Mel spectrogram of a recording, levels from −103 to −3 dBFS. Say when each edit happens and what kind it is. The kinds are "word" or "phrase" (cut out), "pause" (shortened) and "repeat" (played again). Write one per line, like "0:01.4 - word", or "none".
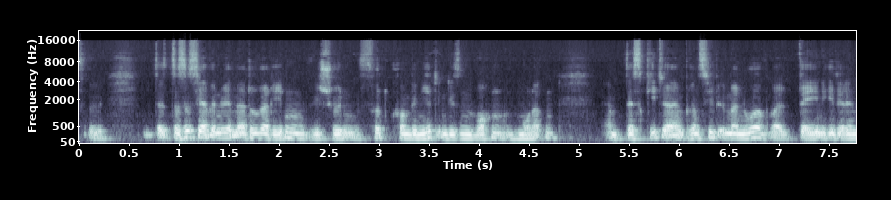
0:02.3 - word
0:06.8 - word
